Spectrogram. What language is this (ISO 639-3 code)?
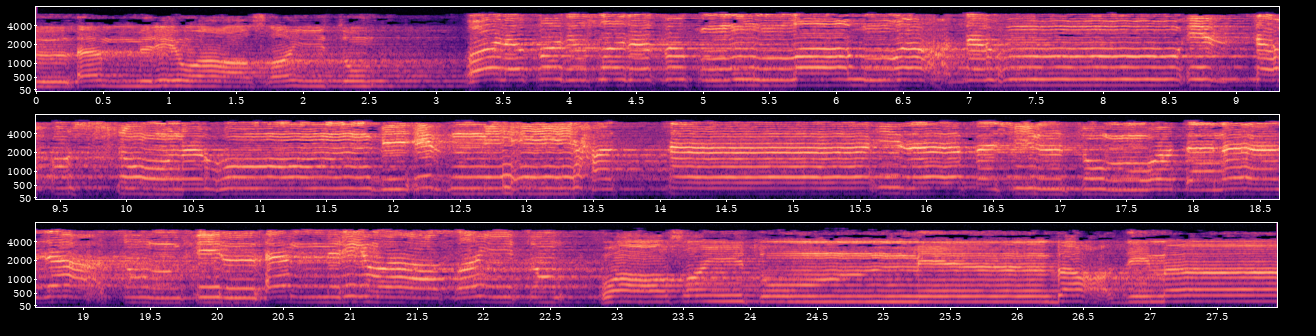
ara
